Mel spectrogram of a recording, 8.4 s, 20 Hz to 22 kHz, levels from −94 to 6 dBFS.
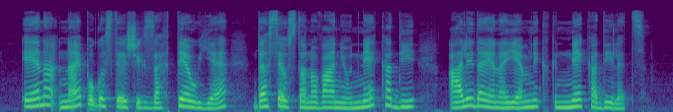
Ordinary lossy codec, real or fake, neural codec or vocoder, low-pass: none; real; none; 14.4 kHz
